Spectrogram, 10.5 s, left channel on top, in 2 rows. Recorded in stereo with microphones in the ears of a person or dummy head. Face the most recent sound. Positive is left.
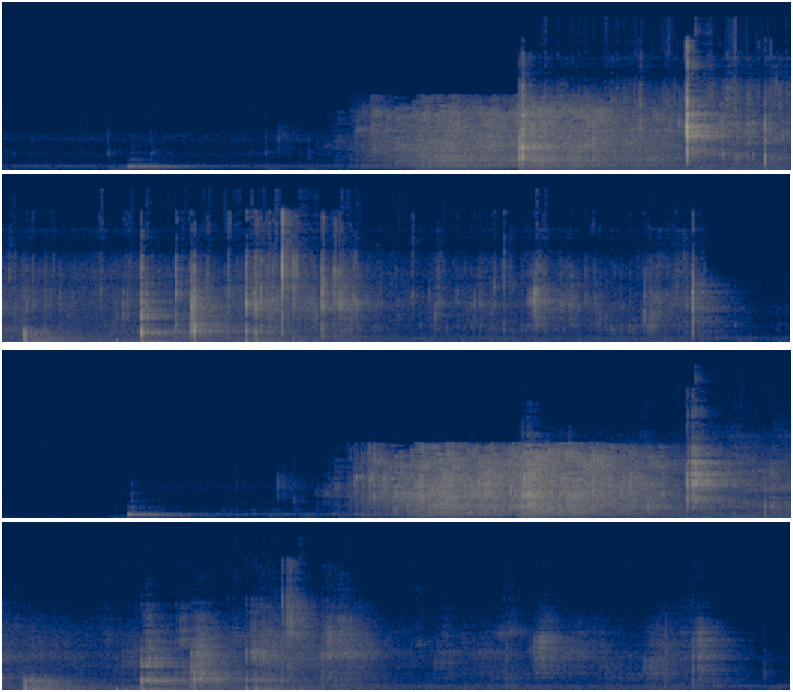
turn(degrees=60)  # may be behind; listen again after turning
